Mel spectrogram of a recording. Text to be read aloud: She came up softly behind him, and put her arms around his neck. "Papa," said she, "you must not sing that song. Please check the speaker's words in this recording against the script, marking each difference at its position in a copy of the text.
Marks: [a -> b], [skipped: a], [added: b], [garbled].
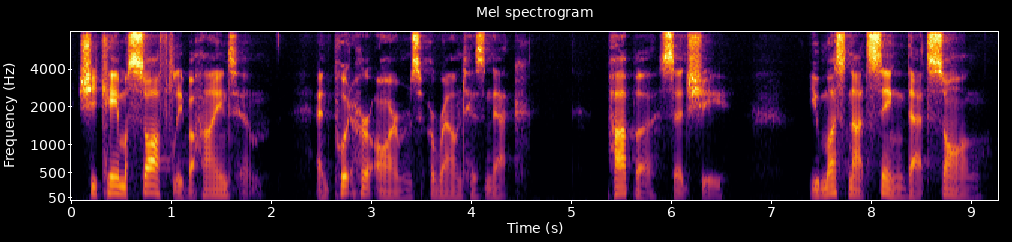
She came [skipped: up] softly behind him, and put her arms around his neck. "Papa," said she, "you must not sing that song.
